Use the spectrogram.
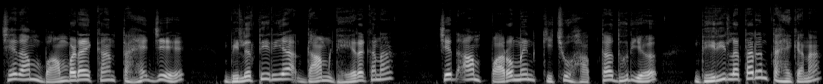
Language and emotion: Santali, disgusted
